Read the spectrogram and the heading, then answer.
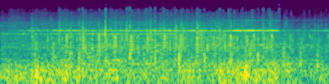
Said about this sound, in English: Thank you. I'd like to give him another round of applause. Thank you.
